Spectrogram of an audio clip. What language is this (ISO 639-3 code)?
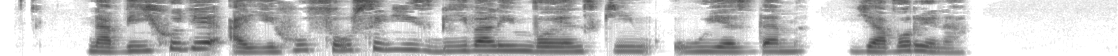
ces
